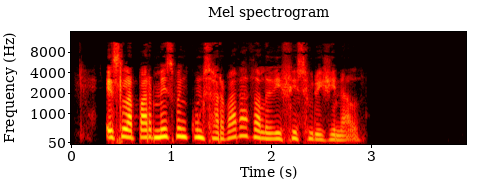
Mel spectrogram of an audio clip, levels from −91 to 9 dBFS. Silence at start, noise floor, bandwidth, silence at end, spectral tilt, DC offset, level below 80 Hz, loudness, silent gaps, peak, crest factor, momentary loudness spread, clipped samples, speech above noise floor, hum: 0.35 s; -89 dBFS; 11.5 kHz; 1.05 s; -5 dB/octave; under 0.1%; -62 dBFS; -25 LUFS; none; -8 dBFS; 18 dB; 10 LU; under 0.1%; 65 dB; none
